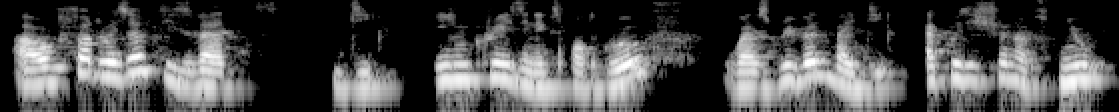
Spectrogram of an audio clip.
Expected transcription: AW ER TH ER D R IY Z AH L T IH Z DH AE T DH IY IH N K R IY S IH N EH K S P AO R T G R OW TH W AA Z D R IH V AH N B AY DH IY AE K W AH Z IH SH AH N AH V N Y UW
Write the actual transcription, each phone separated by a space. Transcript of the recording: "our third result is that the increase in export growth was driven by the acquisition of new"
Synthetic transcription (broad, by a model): AW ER F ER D R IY Z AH L T IH Z DH AE T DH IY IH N K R IY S IH N EH K S P AO R T G R OW TH W AA Z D R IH V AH N B AY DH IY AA K W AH Z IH SH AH N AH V N Y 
